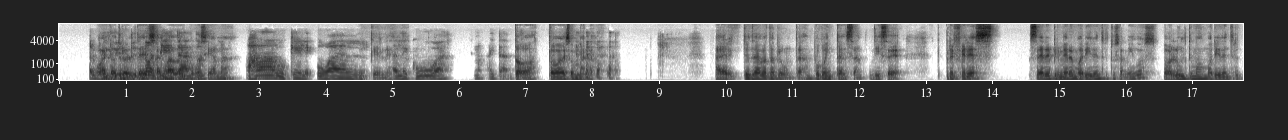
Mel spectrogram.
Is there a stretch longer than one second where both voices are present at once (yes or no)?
yes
